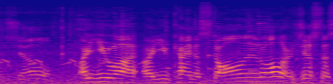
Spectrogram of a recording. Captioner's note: voiceover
